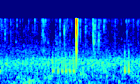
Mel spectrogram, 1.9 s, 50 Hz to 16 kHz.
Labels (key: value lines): label: biophony, rattle response
recorder: SoundTrap 500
